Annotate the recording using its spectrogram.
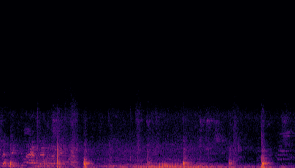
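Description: A ball bounces and thuds on pavement outdoors.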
